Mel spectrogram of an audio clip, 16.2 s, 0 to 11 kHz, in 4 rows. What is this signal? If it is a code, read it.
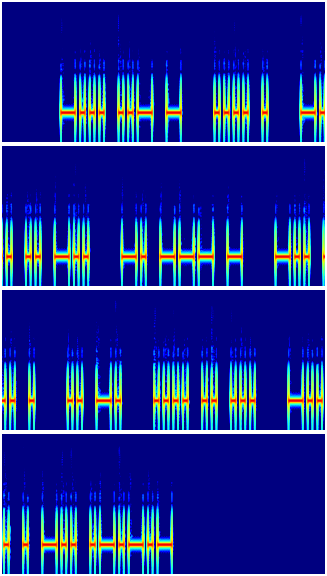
Morse code, heard as a keyed tone, about 20 wpm, 700 Hz. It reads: BUT HE DID NOT DIE IN HIS BED.
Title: Sentences from Top 1300 Words 20wpm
